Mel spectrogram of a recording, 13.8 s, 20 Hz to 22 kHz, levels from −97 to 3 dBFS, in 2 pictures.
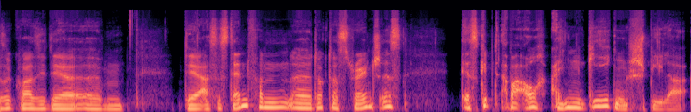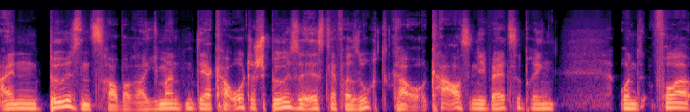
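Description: No technical faults can be heard in this speech recording, whose full-band sound fits Opus voice compression in its hybrid mode with only light coding effects.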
